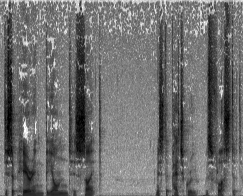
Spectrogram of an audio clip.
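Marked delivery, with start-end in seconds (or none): 3.1-4.8 whispered. A narrator's reading. Narration turns hushed.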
